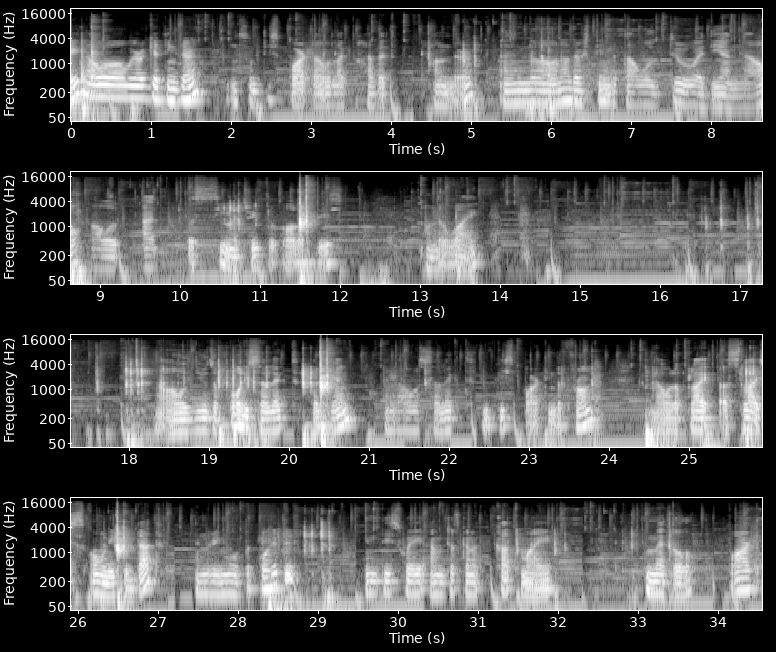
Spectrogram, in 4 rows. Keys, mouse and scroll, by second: 0.3 right click, 1.6 click, 1.9 click, 2.7 click, 3.2 middle click, 3.8 click, 4.2 alt+middle click, 4.9 F3, 5.2 middle click, 5.4 click, 5.7 F3, 6.5 right click, 7.3 click, 8.1 click, 10.3-11.1 typing, 11.5 Return, 13.0 click, 14.1 click, 15.3 click, 16.6 F3, 17.1 F3, 17.5 F3, 17.7-18.6 typing, 19.1 Down, 19.3 Down, 19.5 Down, 19.7 Down, 20.2 Up, 20.4 Return, 21.1 click, 21.8 alt+middle click, 22.4 click, 23.5 alt+middle click, 24.3 click, 24.9 click, 25.4-26.2 typing, 26.5 Return, 28.0 click, 28.6-29.5 typing, 28.7 right click, 29.6 scroll, 30.5 click, 31.0 right click, 31.5 F3, 32.0 F3, 32.4 middle click, 32.7 right click, 33.0 alt+right click.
